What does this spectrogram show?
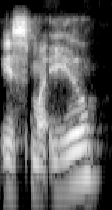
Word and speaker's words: Ismail: I pronounce it Ismail, but usually people have their own pronunciation.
